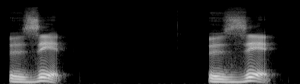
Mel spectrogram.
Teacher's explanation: turning the I in the word is into a schwa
